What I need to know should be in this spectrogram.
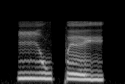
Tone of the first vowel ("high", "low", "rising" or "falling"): low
